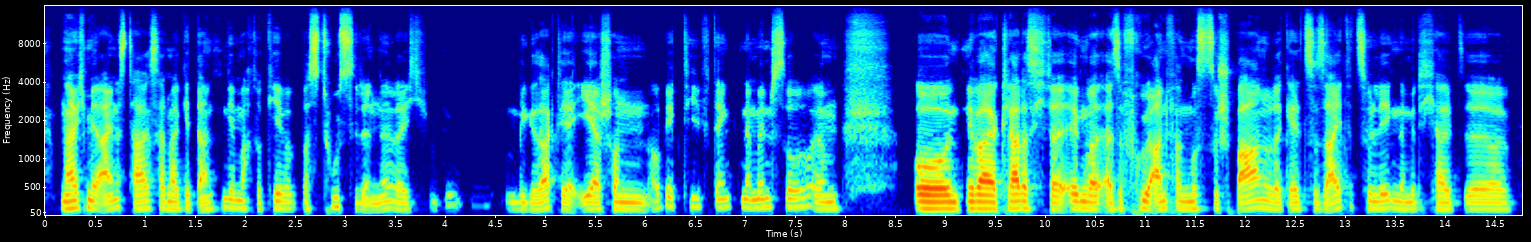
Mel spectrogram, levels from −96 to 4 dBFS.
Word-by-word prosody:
dann 120 - +2
habe 130 - +5
ich 130 - -11
mir 130 -3 +1
eines 140 +4 0
Tages 125 +1 -2
halt 125 -1 -3
mal 120 0 0
Gedanken 120 +2 -5
gemacht: 135 -3 -5
„Okay, 125 +2 -5
was 120 +2 0
tust 155 -1 -2
du - - -12
denn?”, 105 -2 -6
ne? 120 +4 -6
Weil 115 -3 -5
ich 110 +1 -17
bin, 180 -5 -21 0.4
wie 115 -1 -9
gesagt, 115 +3 -2
ja 115 - -2
eher 115 -1 -1
schon 115 -3 -3
'n - - -15
objektiv 155 +3 -10
denkender 145 0 -6
Mensch 140 +2 -3
so, 150 +3 -4
ähm, 115 +1 -5 0.7
und 120 -1 +8
mir 125 0 +3
war 120 -1 +10
ja 115 - +7
klar, 125 +1 +5
dass 125 0 +1
ich - - -9
da 115 - +1
irgendwa 125 -2 +2
also, 110 +2 -2
früh 130 +3 -1
anfangen 125 0 0
muss, 125 0 -1
zu 115 - -3
sparen 130 +4 +1
oder 120 -3 -3
Geld 115 +1 -4
zur 115 0 -4
Seite 110 +4 -1
zu 130 - -4
legen, 125 +1 -2
damit 115 0 -6
ich 120 - -14
halt, 110 -1 -3
äh, 115 -1 -3
120 Hz, 225 wpm, -24 LUFS, 115-130 Hz, 0.7 s, war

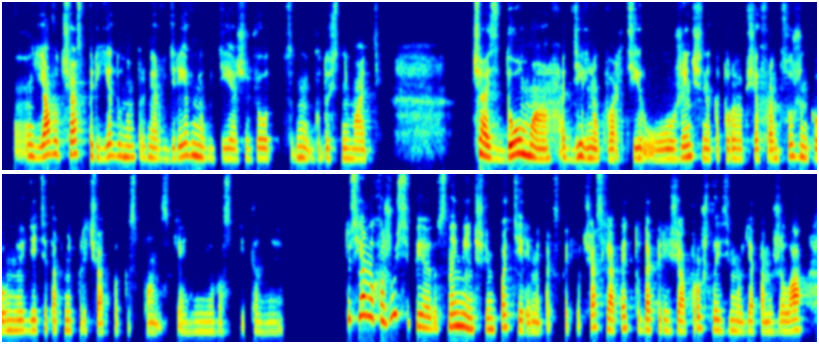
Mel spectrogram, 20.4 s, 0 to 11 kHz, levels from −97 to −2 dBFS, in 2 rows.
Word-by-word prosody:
М, 190 - -4
я 185 +4 +8
вот 225 0 -2
щас 220 +1 +4
перееду, 190 -1 -2
например, 175 -2 -3
в 150 - -16
деревню, 185 +3 0
где 155 -1 -6
живет 155 +1 -5 0.2
ну, 170 -3 -4
буду 155 - -7
снимать 150 -1 -5 1.2
часть 170 - +5
дома, 185 -7 +8
отдельную 165 -1 +1
квартиру 150 +2 -2
у 150 +1 -1
женщины, 175 -2 0
которая 155 +1 -3
вообще 150 0 -3
француженка, 160 +2 -2
у 150 - -1
нее 160 0 -3
дети 160 +1 -6
так 155 -1 -6
не 160 -1 -4
кричат, 135 -4 -6
как - - -11
испанские, - - -10
они 140 +1 -16
у - - -12
нее 145 0 -10
воспитанные. 140 +1 -16 0.8
То 345 - 0
есть 345 +3 -3
я 410 - +10
нахожу 365 0 +3
себе 215 - -2
с - - -13
наименьшими 200 -5 +2
потерями, 160 -8 -3
так 85 -6 -12
сказать: - - -14
вот - - -14
щас 210 0 -2
я 165 - +5
опять 185 +3 -3
туда 165 -1 0
переезжаю, 155 -2 -3
прошлой 170 -1 -4
зимой 155 -2 -6
я 150 -1 -2
там 145 0 -6
жила. 150 +4 +2
160 Hz, 160 wpm, -24 LUFS, 150-185 Hz, 1.2 s, я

